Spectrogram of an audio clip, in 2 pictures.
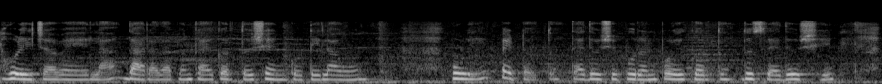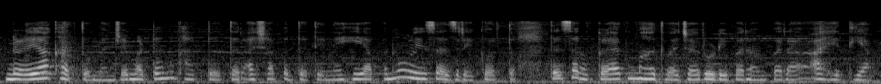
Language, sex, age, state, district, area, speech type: Marathi, female, 18-30, Maharashtra, Kolhapur, rural, spontaneous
